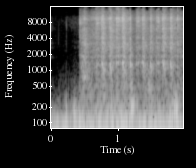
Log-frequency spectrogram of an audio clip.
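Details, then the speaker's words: 2008 Suzuki SV650 with 10,000 miles, long stored, bad-smelling old fuel, after replacing a repeatedly blown fuel fuse and holding the clutch: the starter whirrs, then the twin briefly fires and runs with rapid even pops. "Fuel pump works. Gauges work, and it cranks, and it actually started a while."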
